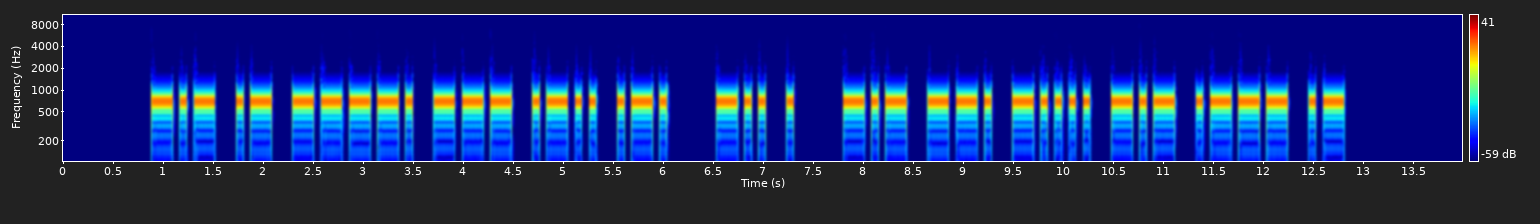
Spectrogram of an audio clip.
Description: Morse code, heard as a keyed tone, about 17 wpm, 700 Hz. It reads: KA9OLR DE KG6KJA
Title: USA Callsign DE Callsign - 6 Characters - 17wpm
